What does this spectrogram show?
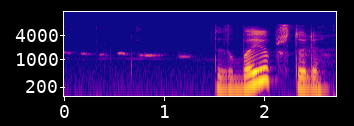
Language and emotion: Russian, angry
